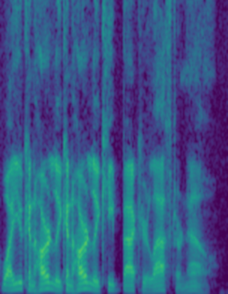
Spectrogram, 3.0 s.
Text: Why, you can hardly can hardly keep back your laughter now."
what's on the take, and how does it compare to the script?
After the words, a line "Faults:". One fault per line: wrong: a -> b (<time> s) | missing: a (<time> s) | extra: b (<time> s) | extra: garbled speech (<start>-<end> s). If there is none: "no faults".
Why, you can hardly can hardly keep back your laughter now."
Faults:
no faults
